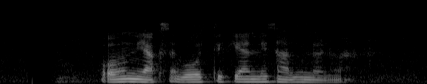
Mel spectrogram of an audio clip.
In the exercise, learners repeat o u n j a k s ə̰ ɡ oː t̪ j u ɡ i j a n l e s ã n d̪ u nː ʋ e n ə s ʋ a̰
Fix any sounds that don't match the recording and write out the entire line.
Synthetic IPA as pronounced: o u n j a k s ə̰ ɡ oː t̪ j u k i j a n l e s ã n d̪ u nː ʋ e n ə ʋ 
